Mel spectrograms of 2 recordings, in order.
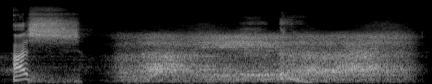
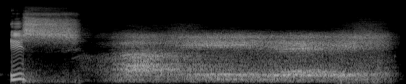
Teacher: اور اس کی شین کی ادائیگی میں آواز منہ میں پھیل جائے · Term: تفشی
